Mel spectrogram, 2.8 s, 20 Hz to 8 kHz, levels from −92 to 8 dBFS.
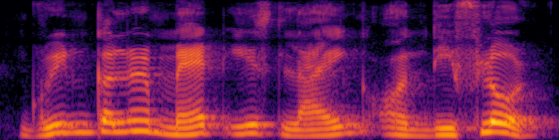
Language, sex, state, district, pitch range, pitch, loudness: English, male, Assam, Kamrup Metropolitan, 140-180 Hz, 160 Hz, -19 LUFS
